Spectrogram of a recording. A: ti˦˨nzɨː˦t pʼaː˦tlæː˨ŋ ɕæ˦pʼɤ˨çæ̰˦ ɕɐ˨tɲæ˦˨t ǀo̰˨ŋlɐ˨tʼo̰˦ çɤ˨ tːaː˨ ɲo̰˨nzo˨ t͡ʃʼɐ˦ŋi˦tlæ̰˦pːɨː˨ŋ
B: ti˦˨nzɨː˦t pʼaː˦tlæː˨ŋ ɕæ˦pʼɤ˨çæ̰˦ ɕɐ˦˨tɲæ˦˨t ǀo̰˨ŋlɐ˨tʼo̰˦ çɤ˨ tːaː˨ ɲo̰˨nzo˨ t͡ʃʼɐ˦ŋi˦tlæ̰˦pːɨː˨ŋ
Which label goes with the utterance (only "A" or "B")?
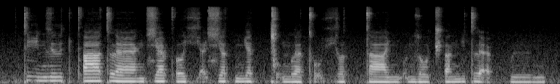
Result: B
